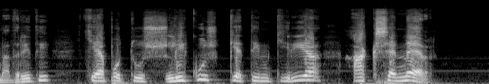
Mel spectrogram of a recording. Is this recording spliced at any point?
yes; 1 cut; at 1.7 s

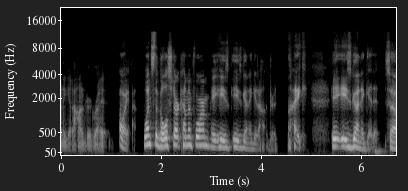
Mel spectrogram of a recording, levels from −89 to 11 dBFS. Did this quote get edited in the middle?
no; 0 cuts

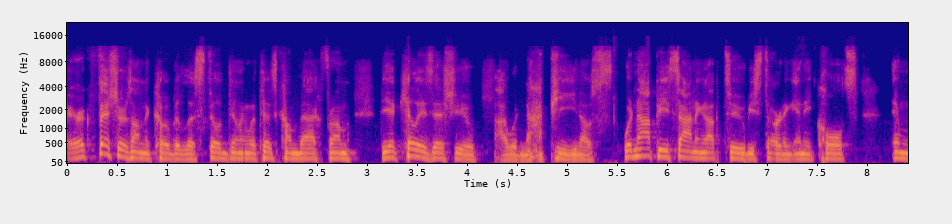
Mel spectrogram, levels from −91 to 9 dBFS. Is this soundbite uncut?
no; 3 cuts; at 4.3 s, 5.5 s, 6.8 s

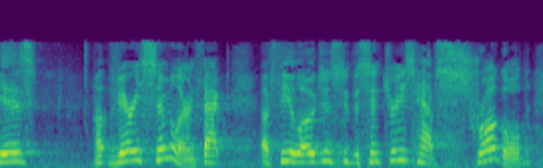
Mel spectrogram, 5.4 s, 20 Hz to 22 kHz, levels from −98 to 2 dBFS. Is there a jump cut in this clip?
no; 0 cuts

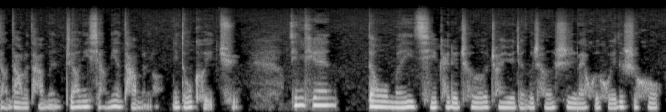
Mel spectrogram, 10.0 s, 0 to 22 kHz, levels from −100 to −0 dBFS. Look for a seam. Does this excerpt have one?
yes; 2 cuts; at 4.2 s, 8.7 s

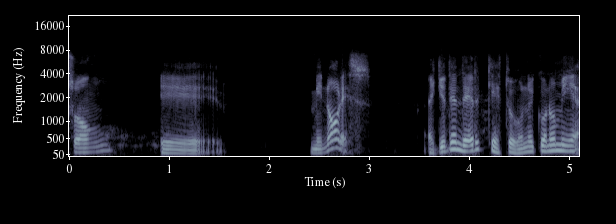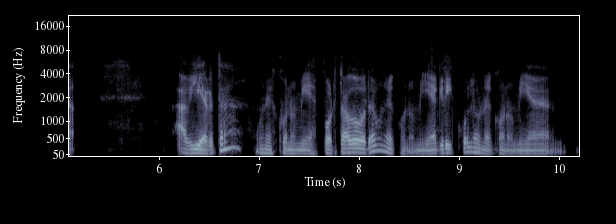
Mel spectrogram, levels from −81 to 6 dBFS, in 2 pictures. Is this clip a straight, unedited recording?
yes; 0 cuts

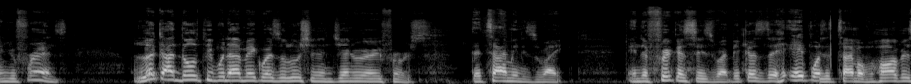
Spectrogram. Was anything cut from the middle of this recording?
yes; 2 cuts; at 4.6 s, 8.2 s

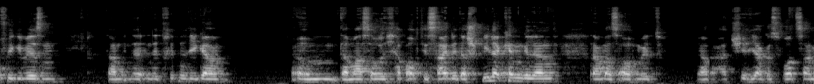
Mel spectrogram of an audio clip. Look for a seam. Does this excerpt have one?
yes; 2 cuts; at 5.9 s, 7.1 s

